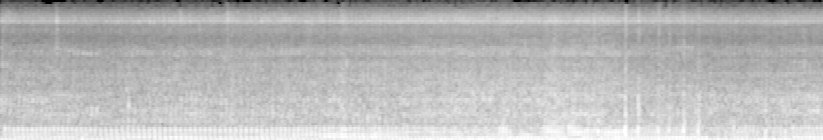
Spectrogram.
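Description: Dirt bike engine running steadily at low revs on a steep singletrack descent, with a few short knocks from the bike over rocks and roots about five to seven seconds in.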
